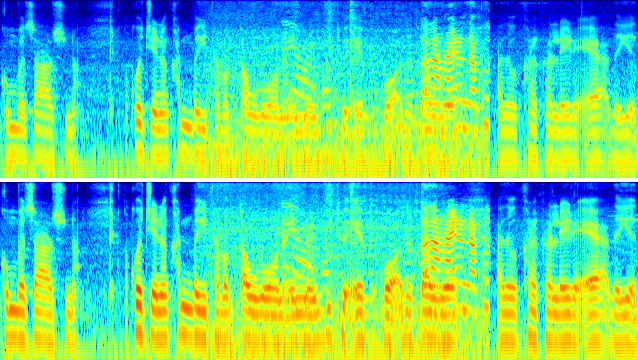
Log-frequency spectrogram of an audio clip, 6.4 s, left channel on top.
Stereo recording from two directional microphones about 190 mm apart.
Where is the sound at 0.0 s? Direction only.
30° right (ahead or behind).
